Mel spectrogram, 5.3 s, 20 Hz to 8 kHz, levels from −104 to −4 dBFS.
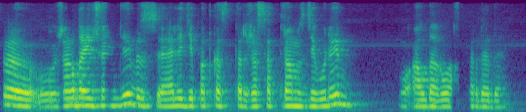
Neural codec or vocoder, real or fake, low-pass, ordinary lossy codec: none; real; 7.2 kHz; none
